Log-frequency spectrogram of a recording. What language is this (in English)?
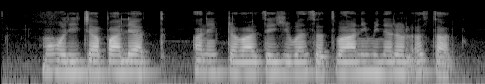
Marathi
